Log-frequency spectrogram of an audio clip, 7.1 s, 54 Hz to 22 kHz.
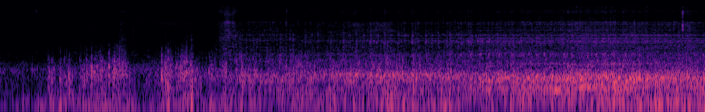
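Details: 1984 Evinrude 6hp two-stroke outboard, repaired with machined crankshaft extension and 3/8" hex-socket drive replacing washed-out splines, on 50:1 synthetic oil and 90-octane ethanol-free fuel, lake test: catches after handling noise, settles into even steady buzzing run, no misses; healthy.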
